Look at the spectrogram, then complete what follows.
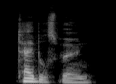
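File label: "tablespoon", Australian English; pronunciation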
